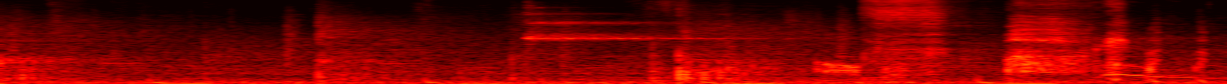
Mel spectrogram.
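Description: Tennis ball struck by rackets in a rally on an indoor hard court: a few sharp hits spaced one to two seconds apart, echoing in the hall, with a brief high squeak near the middle.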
